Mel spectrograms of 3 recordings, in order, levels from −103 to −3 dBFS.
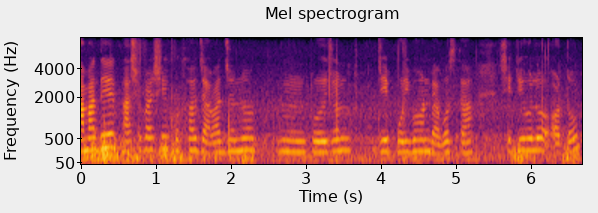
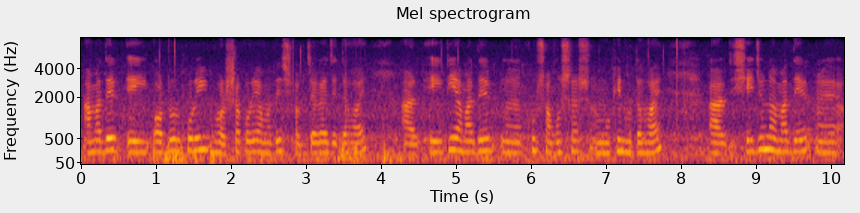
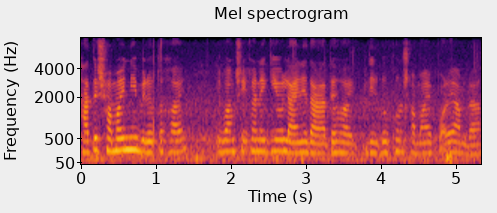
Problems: constant background noise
